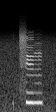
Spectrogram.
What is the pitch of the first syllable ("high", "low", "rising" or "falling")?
high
